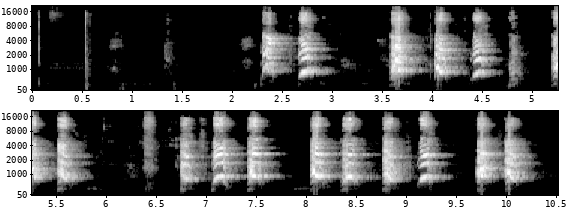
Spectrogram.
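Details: Puppy going crazy in reaction to a weird noise made by its owner: after two quiet seconds, a run of high, sharp, harmonic barks, often in quick pairs and triplets, continuing steadily to the end.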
